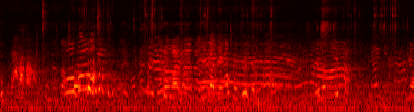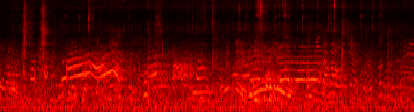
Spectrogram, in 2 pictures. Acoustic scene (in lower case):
residential area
